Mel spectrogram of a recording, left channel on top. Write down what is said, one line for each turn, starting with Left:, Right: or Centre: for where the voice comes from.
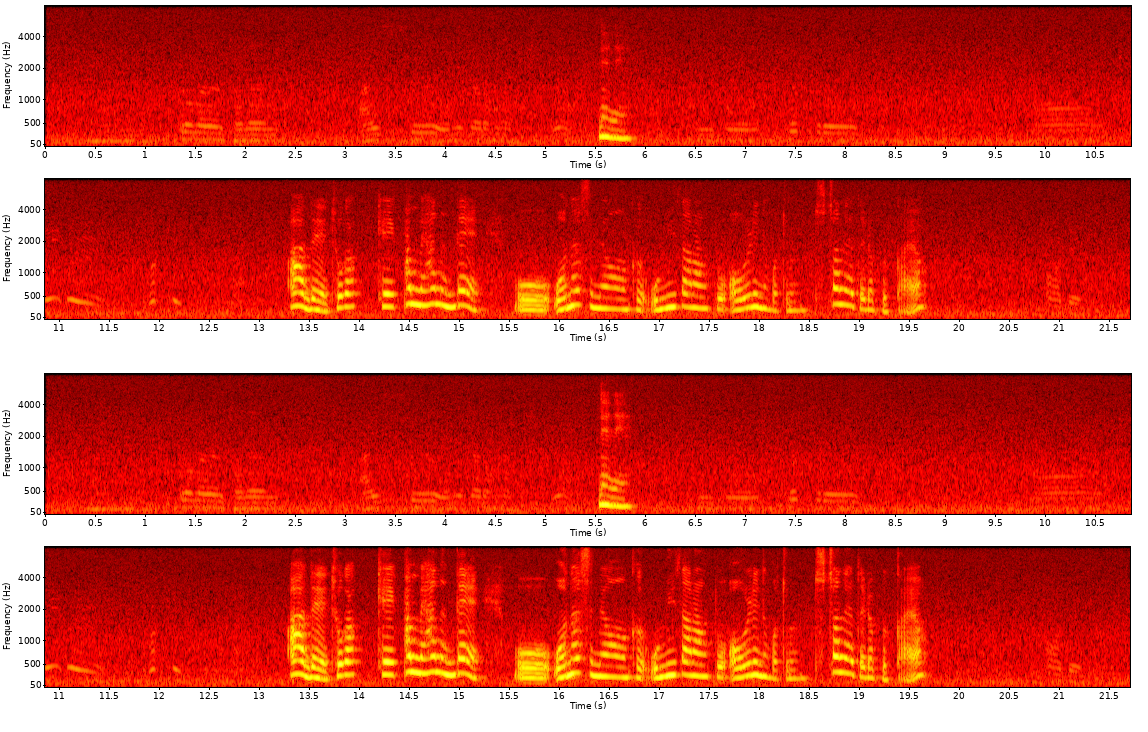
Centre: 음, 그러면은 저는 아이스 오미자로 하나 주시고요.
Right: 네네.
Centre: 그리고 디저트로 어, 케이크를 조각 케이크 판매하나요?
Right: 아, 네. 조각 케이크 판매하는데 뭐 원하시면 그 오미자랑 또 어울리는 거 좀 추천해 드려 볼까요?
Centre: 아, 네네네.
